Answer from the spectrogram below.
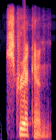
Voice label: "stricken", American

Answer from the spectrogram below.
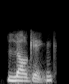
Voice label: "logging", Indian

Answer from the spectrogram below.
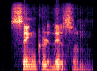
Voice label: "Synchronism", American

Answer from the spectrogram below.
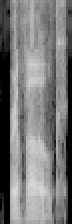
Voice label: "revoke", American

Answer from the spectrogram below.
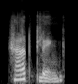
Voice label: "hatchling", Indian

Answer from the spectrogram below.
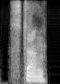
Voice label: "stung", British

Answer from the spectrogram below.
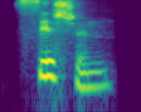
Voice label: "scission", Indian

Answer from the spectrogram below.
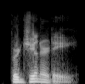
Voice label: "virginity", American

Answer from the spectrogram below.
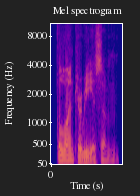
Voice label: "voluntaryism", American

